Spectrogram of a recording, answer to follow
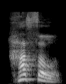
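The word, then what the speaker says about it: hustle: আচ্ছা তারপর দেখেন আরেকটা এইচ ইউ এস টি এল ই এখানে টি টা সাইলেন্ট হাসল এ শব্দের উচ্চারণ কি হাসল হ্যাঁ হাসল হাসল হাসল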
